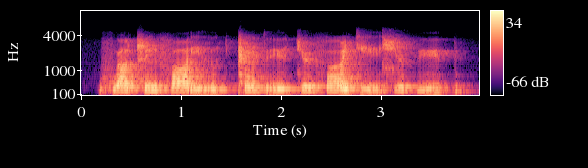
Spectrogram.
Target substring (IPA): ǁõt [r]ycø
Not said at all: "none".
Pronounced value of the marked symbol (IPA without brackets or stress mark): r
